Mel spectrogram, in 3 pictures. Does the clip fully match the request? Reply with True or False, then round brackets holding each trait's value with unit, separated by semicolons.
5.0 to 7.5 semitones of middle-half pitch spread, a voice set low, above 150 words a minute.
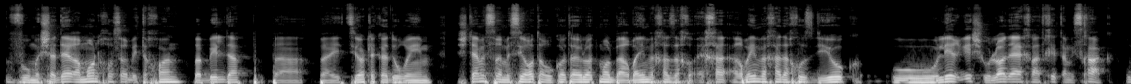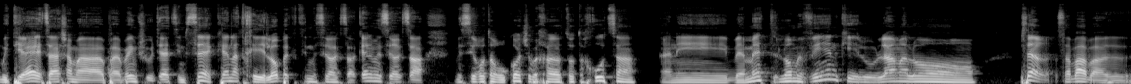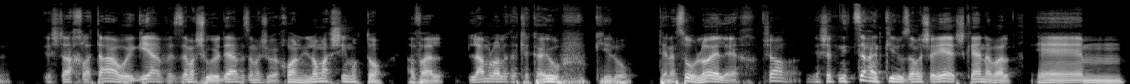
False (4.3 semitones; 110 Hz; 170 wpm)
